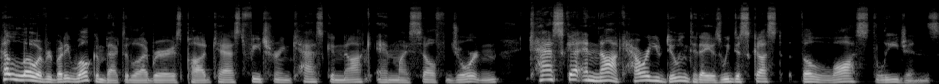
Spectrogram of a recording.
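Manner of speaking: smooth, buttery host voice. A podcast host opens the episode and greets the co-hosts: buttery voice. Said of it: "let me get my voice buttery".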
